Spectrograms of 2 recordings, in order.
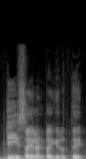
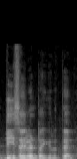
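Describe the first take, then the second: Both takes have the same delivery.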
